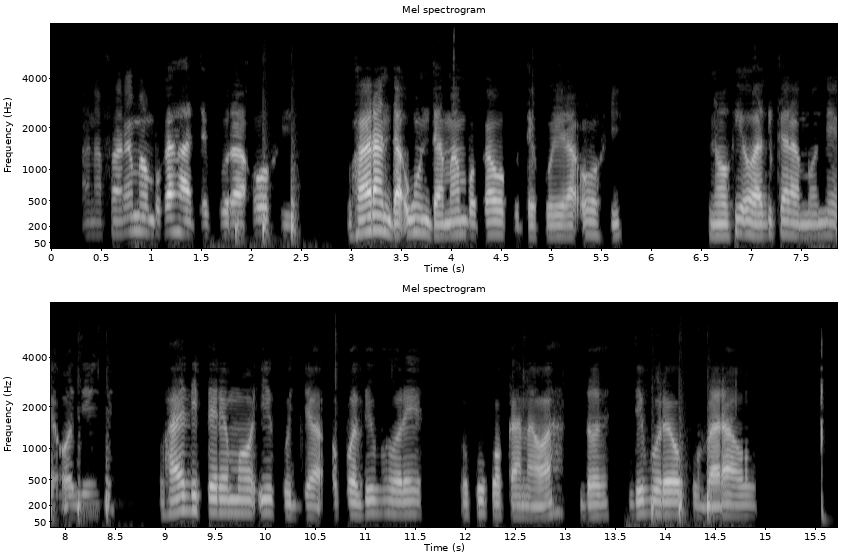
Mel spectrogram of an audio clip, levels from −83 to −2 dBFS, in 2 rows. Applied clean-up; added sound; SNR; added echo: classical method spectral subtraction.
